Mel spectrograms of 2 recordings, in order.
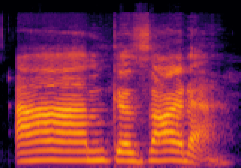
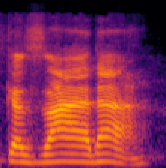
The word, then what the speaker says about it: Gazada: Gazarda or Gazada. Anyway, something it's Gazada, no R.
